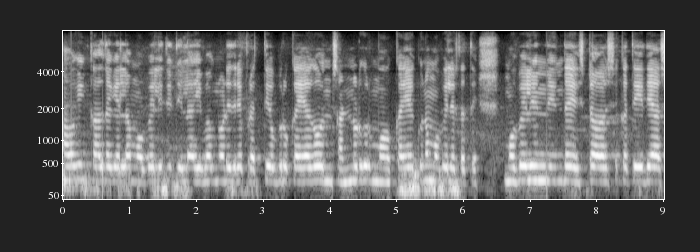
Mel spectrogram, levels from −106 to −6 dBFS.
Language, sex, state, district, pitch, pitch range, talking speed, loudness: Kannada, female, Karnataka, Bellary, 220 Hz, 215-225 Hz, 155 wpm, -16 LUFS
